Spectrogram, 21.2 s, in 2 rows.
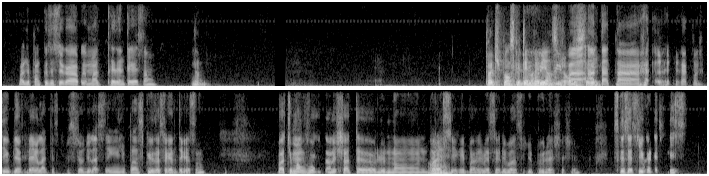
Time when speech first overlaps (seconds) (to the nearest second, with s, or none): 8 s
